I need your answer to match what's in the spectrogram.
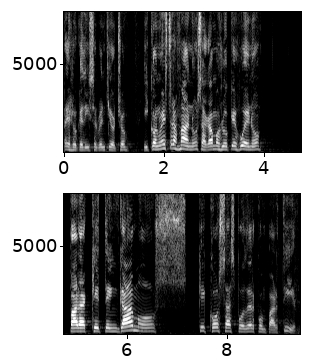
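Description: A male pastor, teaching a Bible lesson in a church classroom, asking his class questions and explaining slowly. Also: high-pitched, a little mellow. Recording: long reverb of a hall.

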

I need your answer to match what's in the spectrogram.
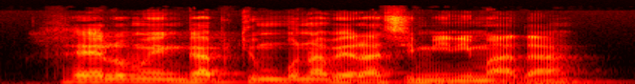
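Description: A man with a Cypriot Greek accent chatting casually as a guest on a podcast. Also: medium pitch. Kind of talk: casual chat.

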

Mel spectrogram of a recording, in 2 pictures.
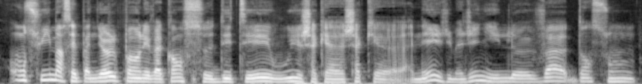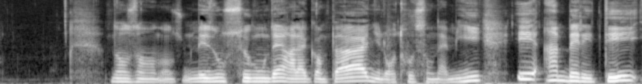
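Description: A man's voice: on the high side, darkish tone. A man, reviewing films in a casual, rambling way with many fillers and restarts. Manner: rambling, hesitant, with many fillers and self-corrections. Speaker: film reviewer.

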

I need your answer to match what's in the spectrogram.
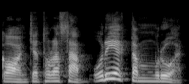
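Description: A man's voice: mid-range voice, big pitch swings, fairly quick, a bit bright. A man hosting a podcast, telling a true-crime story in a conversational way and adding his own comments.

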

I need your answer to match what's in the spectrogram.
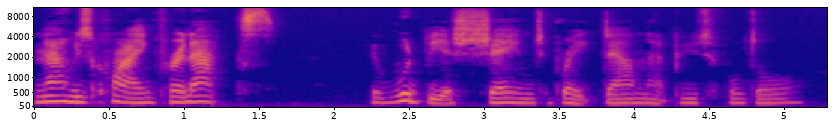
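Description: Expressive low-voiced woman reading aloud. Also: a little slow. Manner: expressive, shifting from hushed to cries. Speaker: podcast host and reader. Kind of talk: dramatic reading of a story.

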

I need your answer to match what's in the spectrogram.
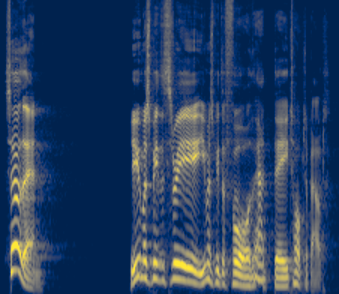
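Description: A man's voice: a little high, sing-song, moderate pace, a bit bright, voice pushed up. A man voicing a posh, formal British diplomat with a put-on upper-class British accent, clipped and courteous.

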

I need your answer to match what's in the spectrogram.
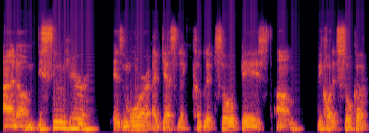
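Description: A hip hop producer from Barbados in his late twenties chats casually as an interview guest. His low-side voice is mellow and unhurried, and he's hesitant with many fillers and restarts. The call audio is dull, distant and lo-fi.

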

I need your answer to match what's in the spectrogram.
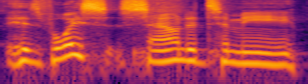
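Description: A man's voice: a little high, animated, slow, mellow. Profane man telling rambling stories. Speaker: podcast co-host. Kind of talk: casual chat.

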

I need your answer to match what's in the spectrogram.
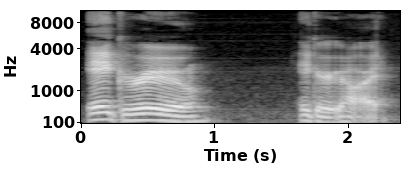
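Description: A young man chatting on a relaxed podcast, easygoing and a little hesitant, peppering his talk with slang. His voice sits mid-range with a bright, sharp edge. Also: medium pitch, takes it slowly. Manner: laid-back and hesitant, with slang. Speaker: podcast co-host. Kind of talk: casual chat about anime.

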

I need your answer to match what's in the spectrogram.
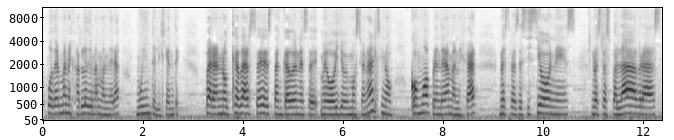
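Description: A woman talking on a radio health program, telling stories in an animated way. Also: medium pitch, slight background noise. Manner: animated storyteller.

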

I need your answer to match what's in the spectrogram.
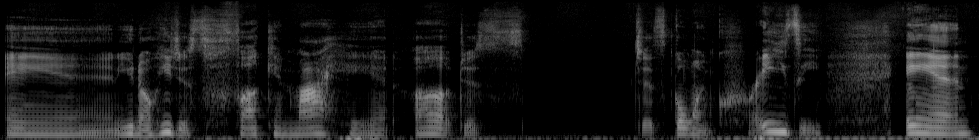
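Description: This woman's lowish, creaky voice stays steady, and she draws out her words while telling a personal experience. Her style is casual and blunt, with heavy swearing, frequent fillers, and dialogue acted out in raised voices.

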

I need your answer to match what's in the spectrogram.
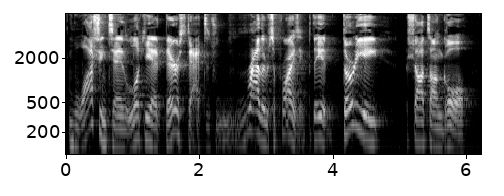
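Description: A man giving unscripted hockey game analysis as a podcast host, halting and repeating himself as he searches for words. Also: medium pitch, sing-song, bright, forceful tone, slightly rough.

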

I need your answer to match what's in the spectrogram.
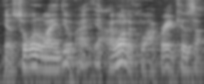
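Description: A middle-aged man with a somewhat low voice recounts his business experiences with emphasis and quoted dialogue. A faint hum of room ambience sits behind him. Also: animated, rapid-fire, vocal fry, darkish tone. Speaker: small business owner, guest. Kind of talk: conversational storytelling.

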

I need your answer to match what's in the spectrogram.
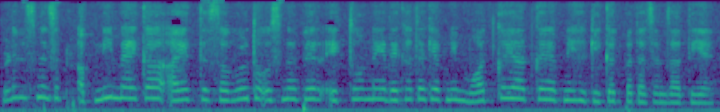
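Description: A woman's voice: high-pitched, fairly even intonation, few pauses, mellow. A woman student answering her teacher in class, earnestly recalling earlier lessons.

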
